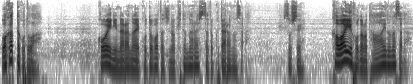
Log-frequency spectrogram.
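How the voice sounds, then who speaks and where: A man's voice: low-pitched, expressive, normal speed, long pauses. A man playing a brooding office worker who narrates his story in a somber, introspective radio drama. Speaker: narrator and lead. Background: music.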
